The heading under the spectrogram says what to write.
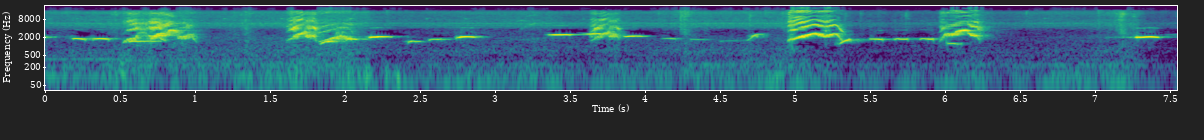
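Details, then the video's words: Short level and rising whistles from a cockatiel, broken by loud scratchy chirps about once a second, from a recording played to train pet cockatiels to sing. "15 MINUTOS DE CANTOS DE CALOPSITA"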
